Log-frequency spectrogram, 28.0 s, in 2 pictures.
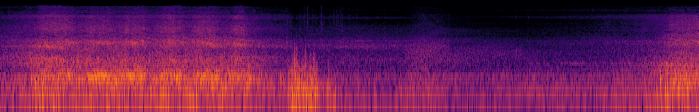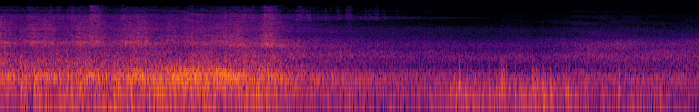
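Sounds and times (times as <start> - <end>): passenger train rumbling past: 0.0 - 27.9
wheels clicking over rail joints: 0.4 - 7.8.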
